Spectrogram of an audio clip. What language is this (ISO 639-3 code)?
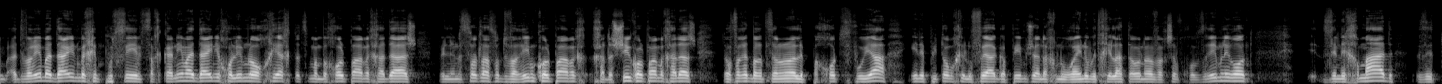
heb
